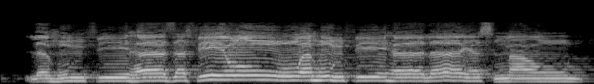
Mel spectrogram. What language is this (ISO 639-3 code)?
ara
